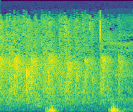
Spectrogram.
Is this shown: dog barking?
no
